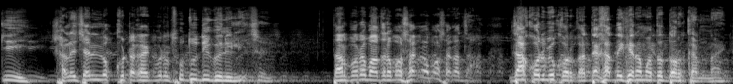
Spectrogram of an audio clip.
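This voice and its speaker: Middle-aged male preacher; high, half-chanted sermon delivery that rises loud and drops soft. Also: a little fast, breathy edge. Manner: rhetorical questions to the crowd, listing in rhythmic runs; half-sung cadence, swings from loud to soft. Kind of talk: sermon at an open-air religious gathering.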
